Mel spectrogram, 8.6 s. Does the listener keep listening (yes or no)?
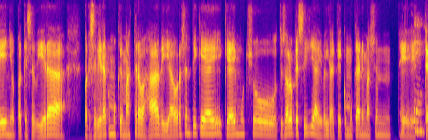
no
